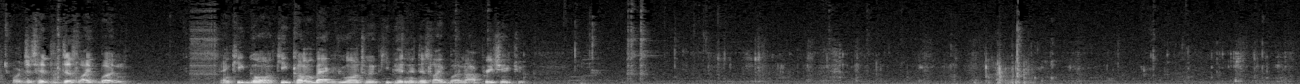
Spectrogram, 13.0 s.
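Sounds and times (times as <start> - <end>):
chewing and biting nachos: 6.6 - 13.0.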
